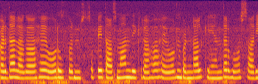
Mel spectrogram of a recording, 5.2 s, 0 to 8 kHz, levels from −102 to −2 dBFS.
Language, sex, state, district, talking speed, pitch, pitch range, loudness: Hindi, female, Chandigarh, Chandigarh, 185 wpm, 230 Hz, 225-245 Hz, -14 LUFS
